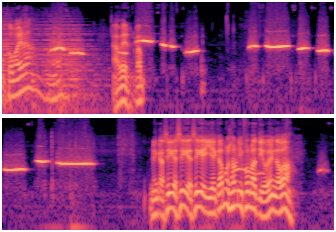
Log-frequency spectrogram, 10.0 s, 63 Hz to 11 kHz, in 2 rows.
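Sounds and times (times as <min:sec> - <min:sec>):
speech: 0:00.1 - 0:00.8, 0:01.7 - 0:02.2, 0:07.2 - 0:09.5
person whistling a jaunty march-like tune: 0:00.7 - 0:01.4, 0:02.0 - 0:03.1, 0:03.7 - 0:06.4, 0:08.4 - 0:08.9, 0:09.7 - 0:09.9.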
